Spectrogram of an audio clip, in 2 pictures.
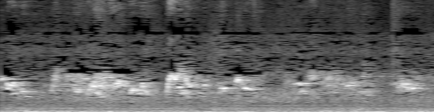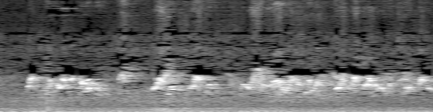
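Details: A rehabilitated caged red-whiskered bulbul, performing well again on the stand, sings short chirpy phrases in quick succession, most under a second long with brief gaps.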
